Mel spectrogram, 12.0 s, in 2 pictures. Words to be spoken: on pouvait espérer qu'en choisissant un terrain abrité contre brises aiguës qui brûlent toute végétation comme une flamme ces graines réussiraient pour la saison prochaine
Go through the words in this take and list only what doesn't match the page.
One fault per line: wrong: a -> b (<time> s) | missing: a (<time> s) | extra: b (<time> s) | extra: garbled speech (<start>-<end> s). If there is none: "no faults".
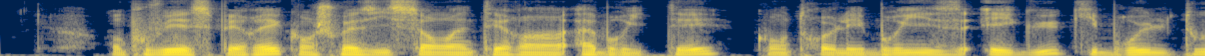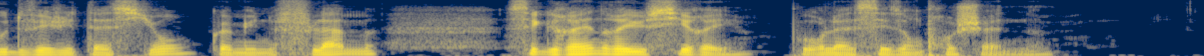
extra: les (4.2 s)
